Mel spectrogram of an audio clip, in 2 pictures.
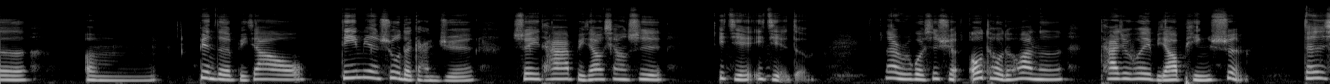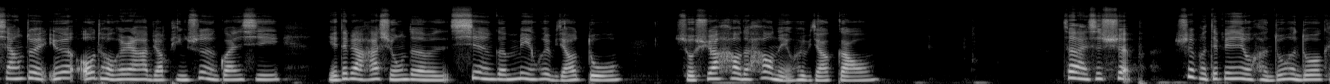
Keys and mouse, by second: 1.5 middle click, 8.7-9.7 drag, 14.5 shift+middle drag, 14.8-15.2 middle drag, 22.6-22.9 shift+middle drag, 25.4-26.6 drag.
